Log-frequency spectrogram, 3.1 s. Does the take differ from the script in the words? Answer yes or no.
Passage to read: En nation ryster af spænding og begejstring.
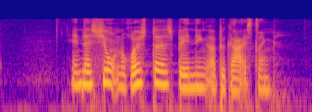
no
